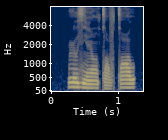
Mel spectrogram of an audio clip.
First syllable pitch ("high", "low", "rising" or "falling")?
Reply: high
